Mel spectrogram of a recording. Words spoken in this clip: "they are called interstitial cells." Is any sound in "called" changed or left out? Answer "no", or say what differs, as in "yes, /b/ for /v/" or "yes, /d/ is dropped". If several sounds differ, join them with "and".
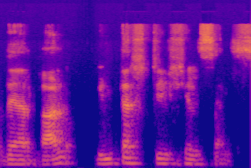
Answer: no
